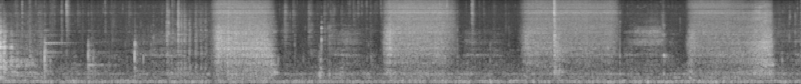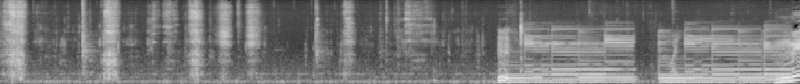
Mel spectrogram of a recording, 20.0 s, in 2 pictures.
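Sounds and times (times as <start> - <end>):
camp stove hiss: 1.8 - 15.4.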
